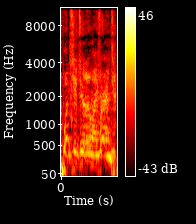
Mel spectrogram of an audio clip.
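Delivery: very high, shrill, rushing yell. Voicing a character rushing at an enemy: yelling.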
